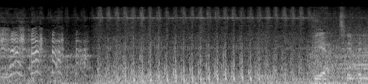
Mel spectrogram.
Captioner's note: laughter; helicopter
